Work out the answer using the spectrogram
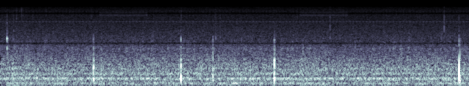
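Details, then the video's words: Bees grappling over a flower produce a constant buzzing drone, broken by sharp clicks roughly every half to one second. "Two bees one flower"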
